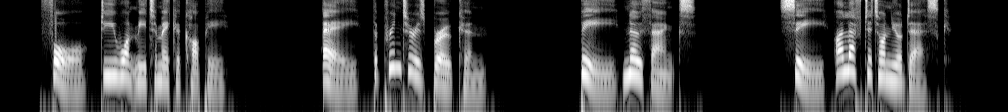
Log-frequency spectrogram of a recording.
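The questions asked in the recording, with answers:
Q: Do you want me to make a copy?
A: B: No thanks.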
